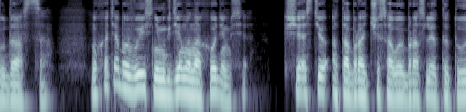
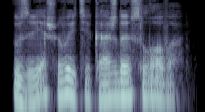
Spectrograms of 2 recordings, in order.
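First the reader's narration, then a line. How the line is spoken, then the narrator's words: Whispered warning, fat man. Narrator (Russian): шепотом предупредил толстяк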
